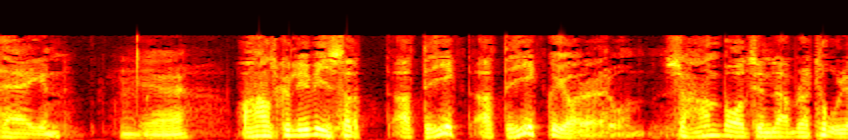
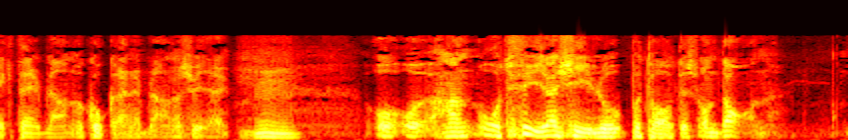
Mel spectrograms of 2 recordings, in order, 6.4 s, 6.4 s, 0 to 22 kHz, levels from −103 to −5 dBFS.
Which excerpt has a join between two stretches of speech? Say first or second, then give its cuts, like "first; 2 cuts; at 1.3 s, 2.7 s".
first; 3 cuts; at 2.6 s, 3.5 s, 4.5 s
